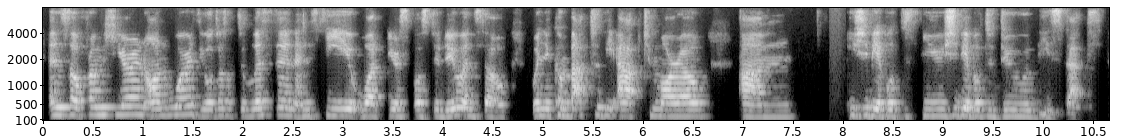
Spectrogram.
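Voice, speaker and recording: A woman leading an online training meeting, explaining steps informally in a casual, halting way over lo-fi call audio. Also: lowish voice, flat delivery. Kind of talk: informal instructional walkthrough with slides.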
